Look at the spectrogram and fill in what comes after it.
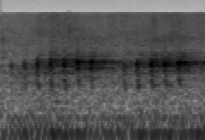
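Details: A male southern leopard frog, a species native to Florida, gives quick, throaty clucks that run together into a chuckle rather than a ribbit, over a low hum; he is claiming territory, drawing females and signalling his strength.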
